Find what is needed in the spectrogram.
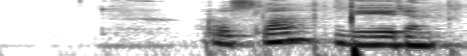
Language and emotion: Russian, sad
